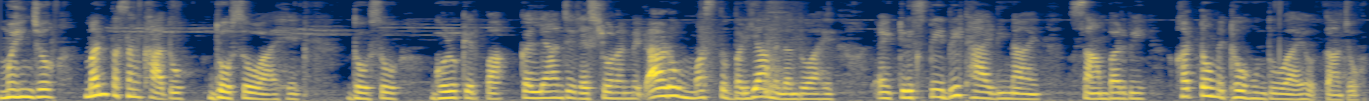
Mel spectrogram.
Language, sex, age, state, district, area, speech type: Sindhi, female, 30-45, Maharashtra, Thane, urban, spontaneous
